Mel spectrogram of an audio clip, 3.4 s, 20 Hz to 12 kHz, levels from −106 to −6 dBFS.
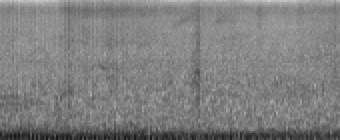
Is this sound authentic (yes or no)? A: no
